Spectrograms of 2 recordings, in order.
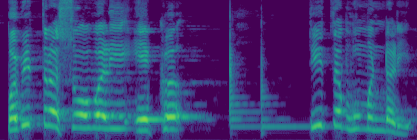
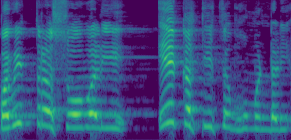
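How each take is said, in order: First: The pause falls right after the word ek. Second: The pause falls right before the word ek. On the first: The word ek belongs with the holy and pure. "एक शब्द हा पवित्र सोवळीला जोडायचा" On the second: The word ek belongs with the rest of the line. "तीच भूमंडळीला राहू द्यायचा"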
